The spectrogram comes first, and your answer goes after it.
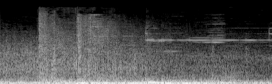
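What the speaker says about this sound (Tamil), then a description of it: "காதை கிழிக்கிற துப்பாக்கி சத்தம்" Ear-splitting gunfire at a ruined house at dusk during a militant firefight: loud, close booming blasts rolling together in a continuous heavy barrage, with a few sharper cracks and a thin ringing tone at the end.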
